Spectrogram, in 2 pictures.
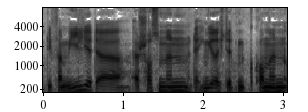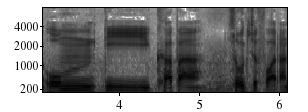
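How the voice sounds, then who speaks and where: A man's voice: deep voice, vocal fry, a bit bright, a little hiss or hum. A man, a professor, explaining his research in an interview, lecturing steadily and thinking aloud with fillers and restarts, recorded outdoors.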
